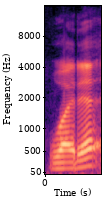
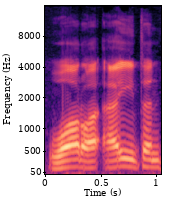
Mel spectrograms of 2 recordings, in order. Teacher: واو کو باریک پڑھیں گے لیکن را جو ہے اس کو موٹا پڑھیں گے، ور نہیں پڑھیں گے بلکہ ورأیتن، چونکہ را میں تفخیم ہے، یہ آپ کو معلوم ہی ہوگا۔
